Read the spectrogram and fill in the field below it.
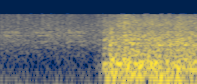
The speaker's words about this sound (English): The shadows cast by the rain hitting the window creep across her face.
